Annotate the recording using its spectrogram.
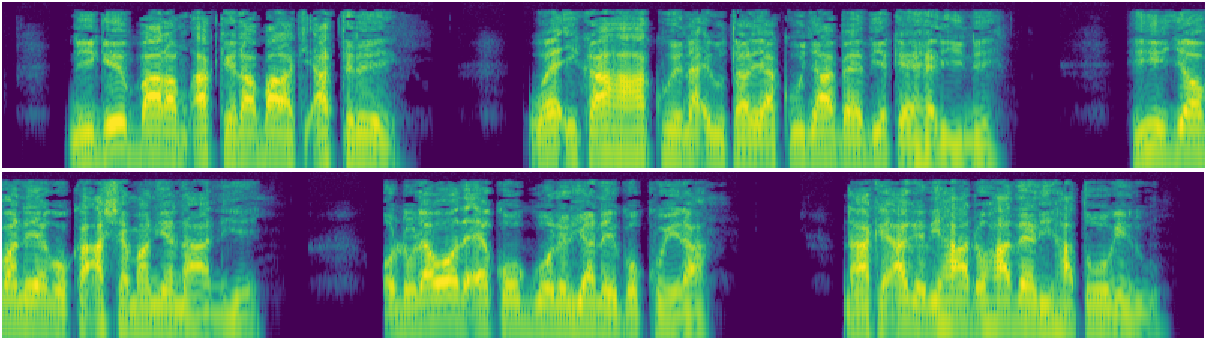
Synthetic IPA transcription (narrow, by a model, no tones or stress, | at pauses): niːɡebaɾamuʔakeɾabaɾakiʔateɾe | wɛʔikaɦahakuhenaʔeɾutaɾeakuːɲabɛðiɛkɛɦɛɾiːne | hihid͡ʒɛhɔvaneɛɣokaʔaʃɛmaniɛnanie | ondoːɾeawɔðɛɛkoːɡwoɾeɾianeːɡokweɾa | nakɛʔaɣeðiɦaːdoɦaðɛɾiɦatoːɣeɾu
